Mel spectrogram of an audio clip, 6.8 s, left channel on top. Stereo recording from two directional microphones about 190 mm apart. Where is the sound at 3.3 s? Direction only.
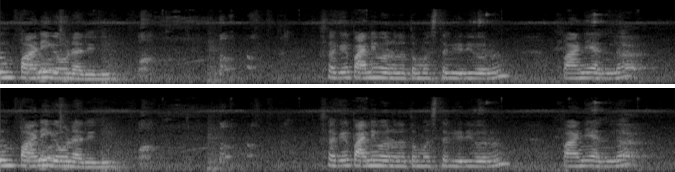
10° right (ahead or behind).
